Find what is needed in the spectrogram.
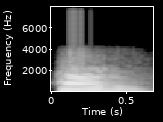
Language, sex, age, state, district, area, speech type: Hindi, male, 18-30, Uttar Pradesh, Azamgarh, rural, conversation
